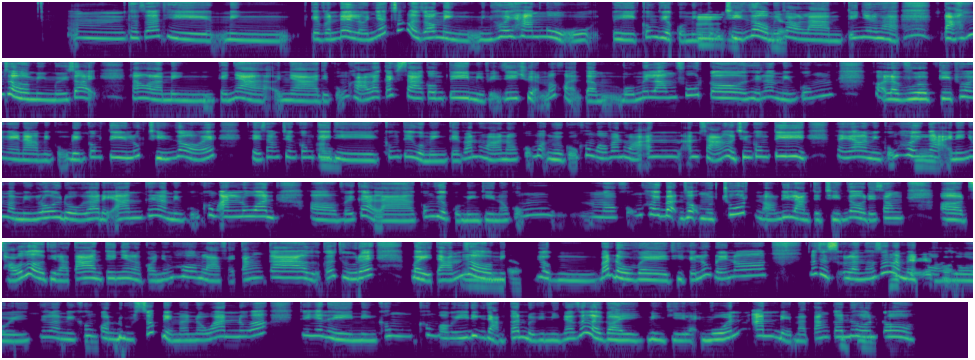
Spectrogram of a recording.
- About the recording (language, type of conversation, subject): Vietnamese, advice, Làm thế nào để duy trì thói quen ăn uống lành mạnh mỗi ngày?
- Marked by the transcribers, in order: tapping; other background noise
